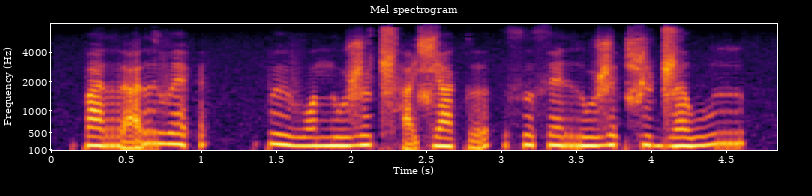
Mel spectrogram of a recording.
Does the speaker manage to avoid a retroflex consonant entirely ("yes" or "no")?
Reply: no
